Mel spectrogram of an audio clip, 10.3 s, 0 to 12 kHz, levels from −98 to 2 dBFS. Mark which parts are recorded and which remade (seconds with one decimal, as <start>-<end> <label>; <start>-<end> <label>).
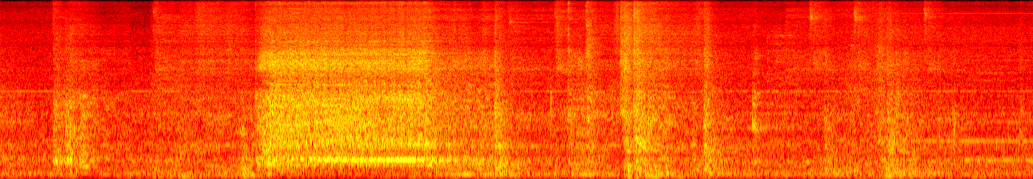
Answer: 0.0-0.7 recorded; 0.7-1.3 remade; 1.3-1.8 recorded; 1.8-2.7 remade; 2.7-6.0 recorded; 6.0-7.0 remade; 7.0-10.3 recorded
